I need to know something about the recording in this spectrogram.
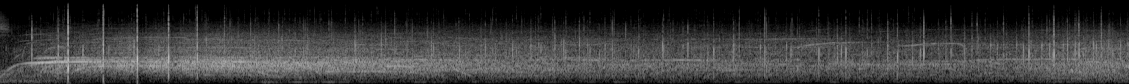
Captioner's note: applause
